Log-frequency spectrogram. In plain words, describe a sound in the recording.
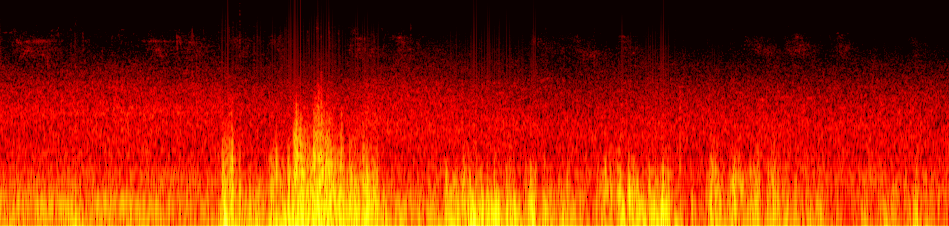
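Wind gusts blow outdoors, buffeting in low rumbles.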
